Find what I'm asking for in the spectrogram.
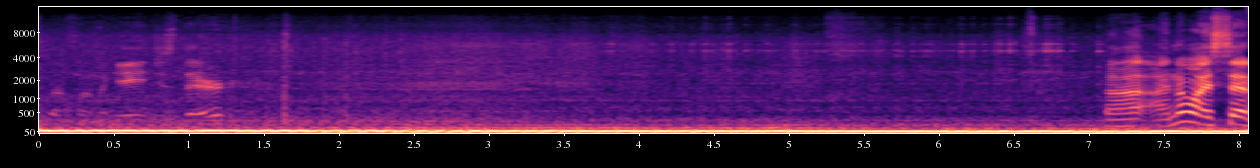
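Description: A 1957 Chevy cruising through a neighborhood gives a steady, loud low engine rumble with road noise throughout, and a voice speaks briefly near the end.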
